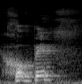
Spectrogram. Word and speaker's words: Jope: Eh, Jope eh, se escribe e, J-O-P-E, Jope.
